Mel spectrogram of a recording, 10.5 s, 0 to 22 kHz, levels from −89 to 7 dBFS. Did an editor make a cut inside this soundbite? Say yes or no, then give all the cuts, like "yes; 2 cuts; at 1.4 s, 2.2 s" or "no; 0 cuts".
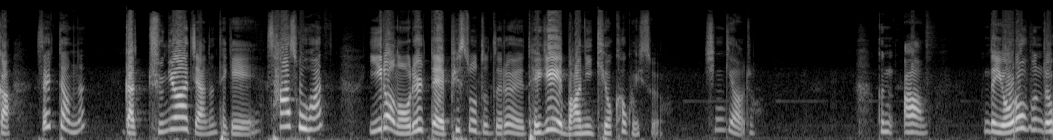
no; 0 cuts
